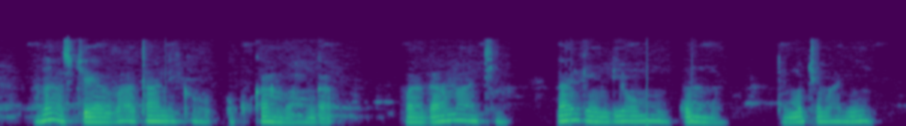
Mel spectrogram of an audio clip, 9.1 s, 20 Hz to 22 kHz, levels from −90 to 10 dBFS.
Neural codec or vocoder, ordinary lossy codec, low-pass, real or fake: none; AAC, 32 kbps; 7.2 kHz; real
